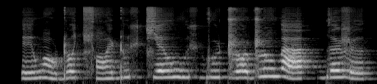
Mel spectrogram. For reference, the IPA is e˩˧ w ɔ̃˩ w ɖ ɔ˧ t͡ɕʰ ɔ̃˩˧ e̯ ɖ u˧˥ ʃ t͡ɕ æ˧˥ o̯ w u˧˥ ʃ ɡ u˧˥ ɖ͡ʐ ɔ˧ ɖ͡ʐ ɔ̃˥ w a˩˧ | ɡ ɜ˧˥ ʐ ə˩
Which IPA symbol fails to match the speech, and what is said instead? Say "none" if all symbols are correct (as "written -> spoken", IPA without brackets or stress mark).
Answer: æ˧˥ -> ɛ˧˥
